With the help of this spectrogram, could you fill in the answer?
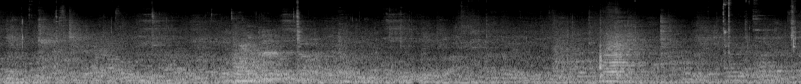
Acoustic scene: restaurant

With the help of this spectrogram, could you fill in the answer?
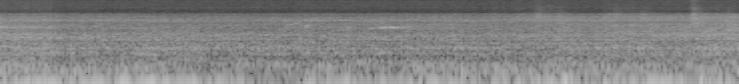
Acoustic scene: residential area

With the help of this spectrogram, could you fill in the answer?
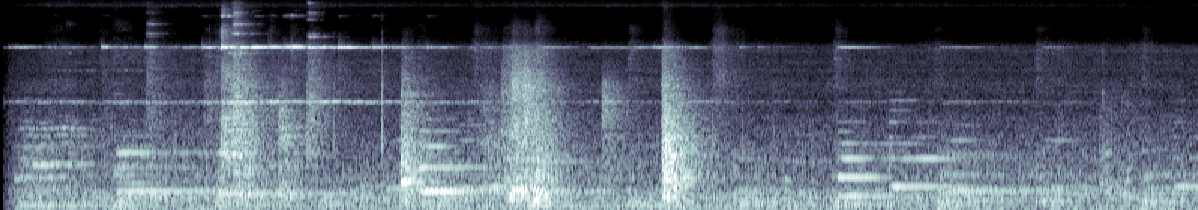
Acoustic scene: cafe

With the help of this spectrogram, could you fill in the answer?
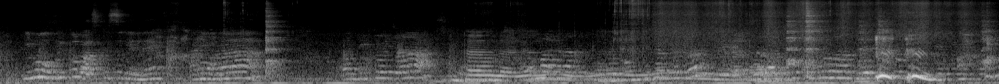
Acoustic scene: restaurant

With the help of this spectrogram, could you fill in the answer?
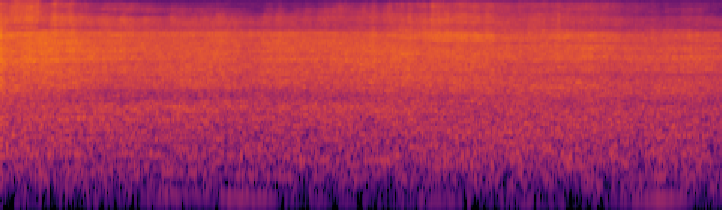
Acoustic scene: street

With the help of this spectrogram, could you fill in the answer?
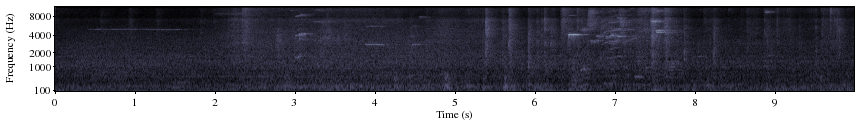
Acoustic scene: bus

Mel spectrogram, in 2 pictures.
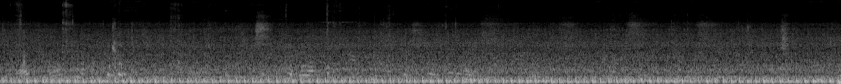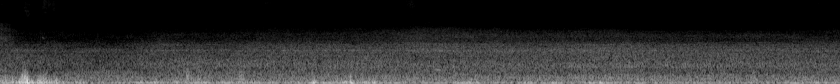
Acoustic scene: street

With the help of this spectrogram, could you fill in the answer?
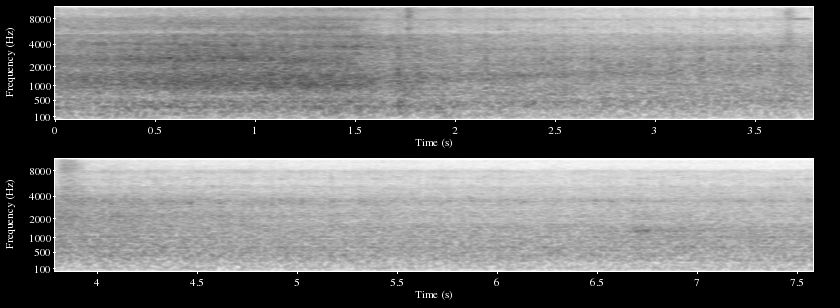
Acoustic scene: street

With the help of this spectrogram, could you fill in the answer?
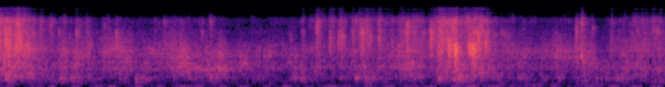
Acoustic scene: restroom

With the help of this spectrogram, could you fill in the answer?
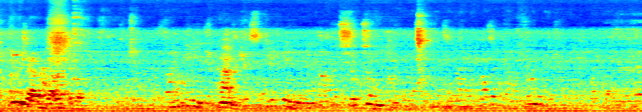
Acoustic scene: crowded indoor space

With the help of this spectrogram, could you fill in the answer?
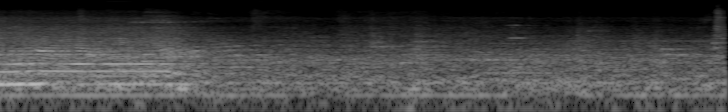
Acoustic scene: cafe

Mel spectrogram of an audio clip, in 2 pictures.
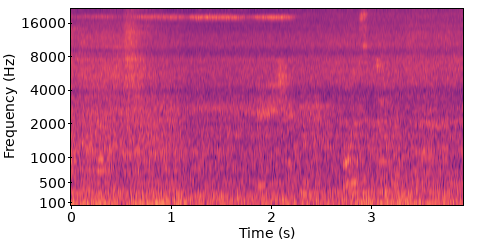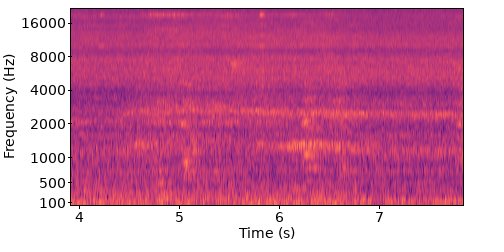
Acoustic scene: subway train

